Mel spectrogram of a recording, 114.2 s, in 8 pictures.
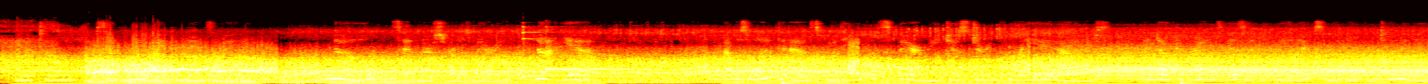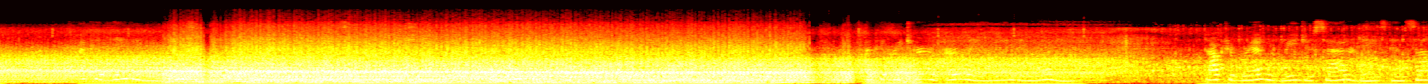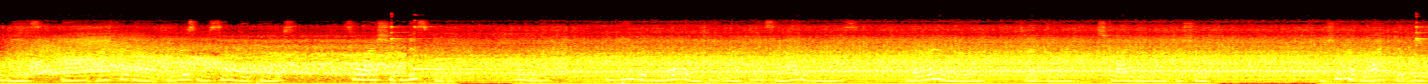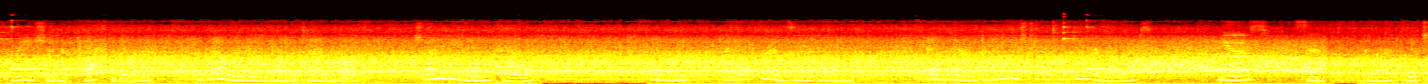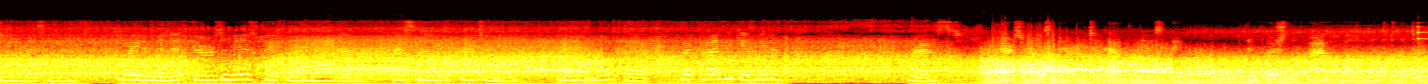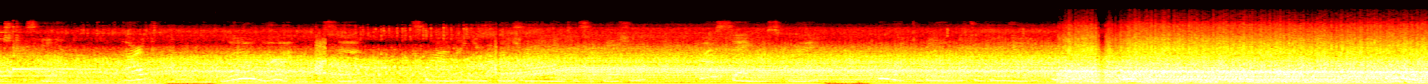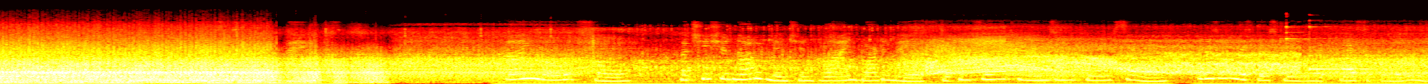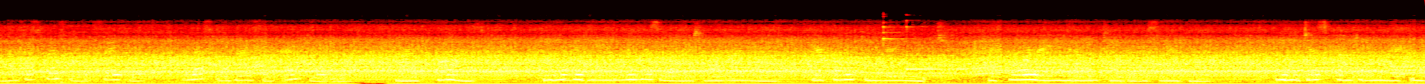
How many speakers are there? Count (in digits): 1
